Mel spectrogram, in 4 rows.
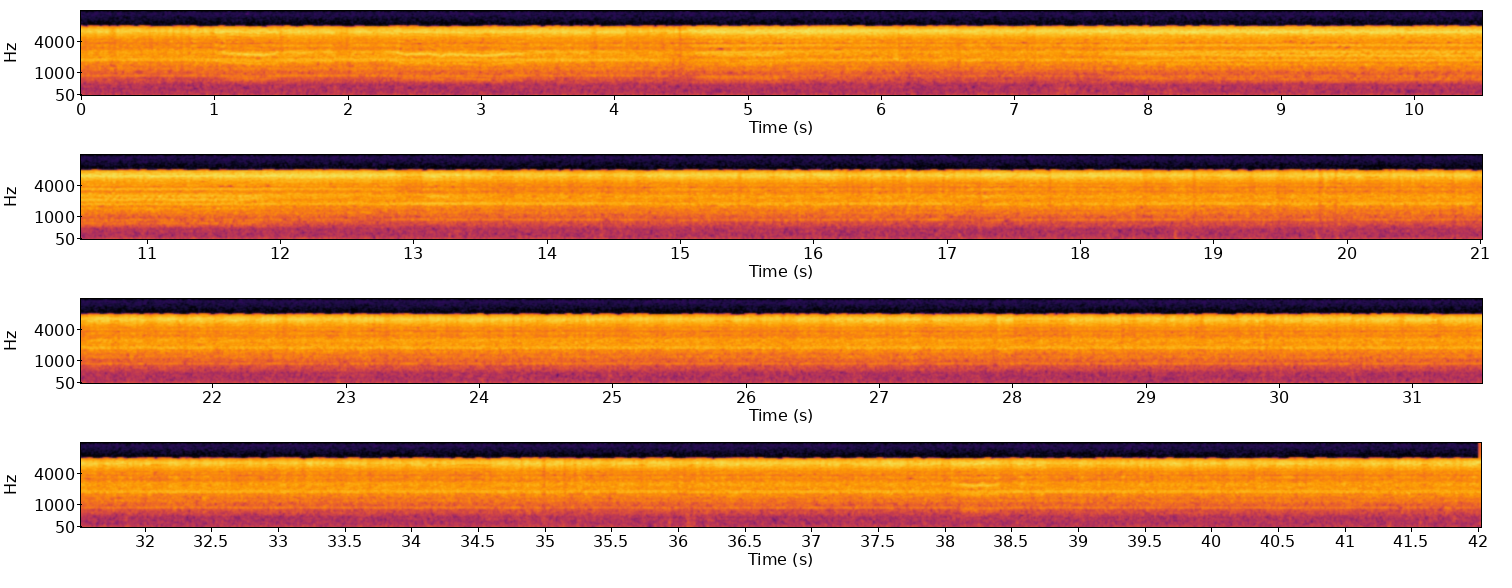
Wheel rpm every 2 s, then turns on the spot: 230, 220, 230, 230, 210, 210, 230, 230, 230, 230, 230, 230, 230, 230, 230, 240, 230, 230, 230, 230, 230.
none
